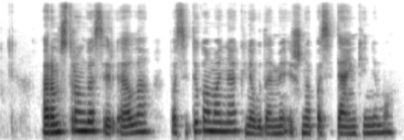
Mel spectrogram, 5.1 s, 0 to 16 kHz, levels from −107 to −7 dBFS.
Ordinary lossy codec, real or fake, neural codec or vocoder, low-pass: AAC, 64 kbps; real; none; 14.4 kHz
